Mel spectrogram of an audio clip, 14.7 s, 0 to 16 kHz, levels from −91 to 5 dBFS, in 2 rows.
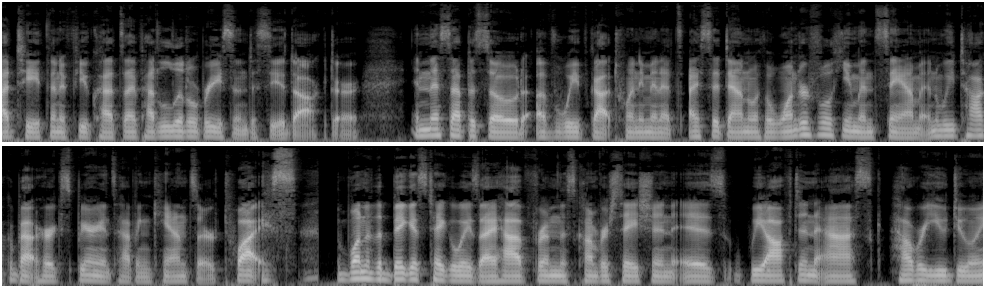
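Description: No faults detected anywhere in the recording; the signal runs intact from first sample to last.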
